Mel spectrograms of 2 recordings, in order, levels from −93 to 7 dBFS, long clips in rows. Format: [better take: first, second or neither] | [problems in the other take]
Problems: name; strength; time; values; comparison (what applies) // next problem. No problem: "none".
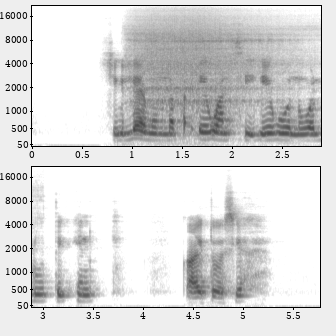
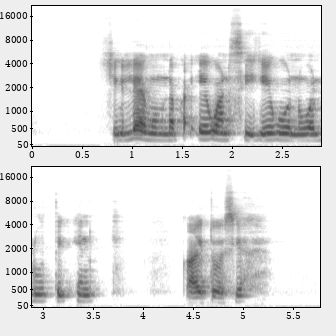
second | background sound (Engine starting); 8 dB below the speech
